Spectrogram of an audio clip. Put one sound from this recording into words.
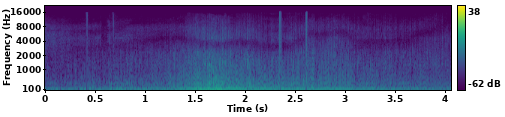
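A vehicle crashes with a loud rumbling impact.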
